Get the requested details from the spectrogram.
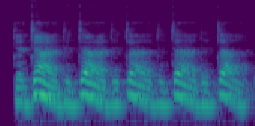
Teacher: unstressed stressed unstressed stressed five times throughout each line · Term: iambic pentameter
